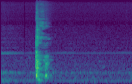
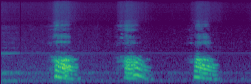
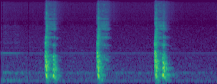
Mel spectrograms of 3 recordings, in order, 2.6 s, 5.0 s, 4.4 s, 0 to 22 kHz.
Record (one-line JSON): {"cough_length": "2.6 s", "cough_amplitude": 19668, "cough_signal_mean_std_ratio": 0.21, "exhalation_length": "5.0 s", "exhalation_amplitude": 14854, "exhalation_signal_mean_std_ratio": 0.4, "three_cough_length": "4.4 s", "three_cough_amplitude": 31236, "three_cough_signal_mean_std_ratio": 0.26, "survey_phase": "beta (2021-08-13 to 2022-03-07)", "age": "65+", "gender": "Female", "wearing_mask": "No", "symptom_none": true, "smoker_status": "Never smoked", "respiratory_condition_asthma": false, "respiratory_condition_other": false, "recruitment_source": "REACT", "submission_delay": "2 days", "covid_test_result": "Negative", "covid_test_method": "RT-qPCR"}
